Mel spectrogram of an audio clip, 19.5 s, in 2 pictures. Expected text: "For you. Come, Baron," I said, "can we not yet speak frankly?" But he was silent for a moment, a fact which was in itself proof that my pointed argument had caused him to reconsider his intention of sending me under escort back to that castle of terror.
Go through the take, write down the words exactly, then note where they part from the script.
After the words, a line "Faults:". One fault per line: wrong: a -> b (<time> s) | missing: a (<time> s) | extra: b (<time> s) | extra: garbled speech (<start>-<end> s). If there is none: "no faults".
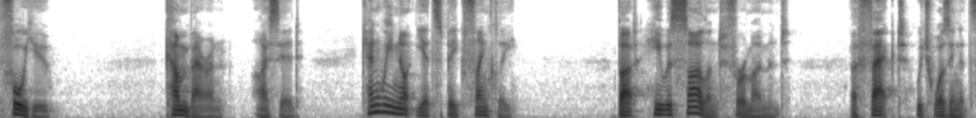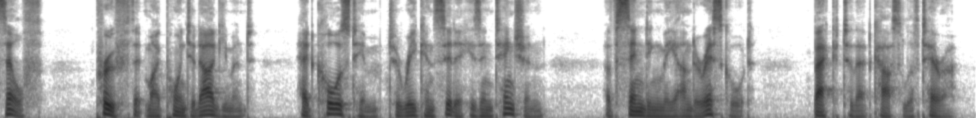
"For you. Come, Baron," I said, "can we not yet speak frankly?" But he was silent for a moment, a fact which was in itself proof that my pointed argument had caused him to reconsider his intention of sending me under escort back to that castle of terror.
Faults:
no faults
